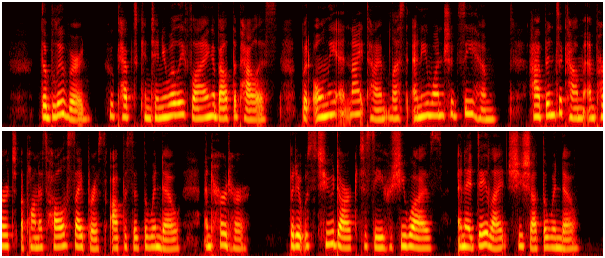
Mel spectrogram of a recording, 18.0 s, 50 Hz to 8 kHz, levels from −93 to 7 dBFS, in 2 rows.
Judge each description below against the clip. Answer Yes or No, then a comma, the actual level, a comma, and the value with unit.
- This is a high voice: Yes, high, 205 Hz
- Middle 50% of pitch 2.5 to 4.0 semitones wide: Yes, average, 2.9 semitones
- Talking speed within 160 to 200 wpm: Yes, average, 175 wpm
